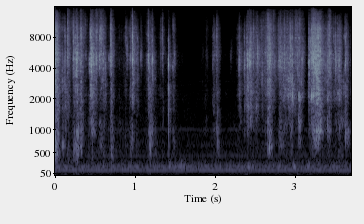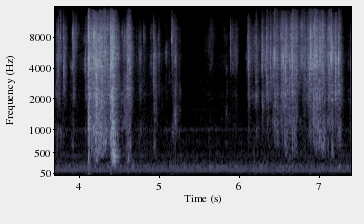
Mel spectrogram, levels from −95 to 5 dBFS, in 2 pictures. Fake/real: fake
